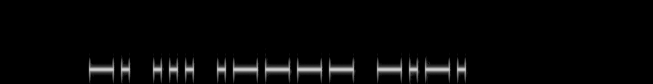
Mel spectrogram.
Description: Morse code, heard as a keyed tone, about 15 wpm, 700 Hz. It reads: NS1C
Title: USA Call Signs - 4 Characters - Repeated 3x - 15wpm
